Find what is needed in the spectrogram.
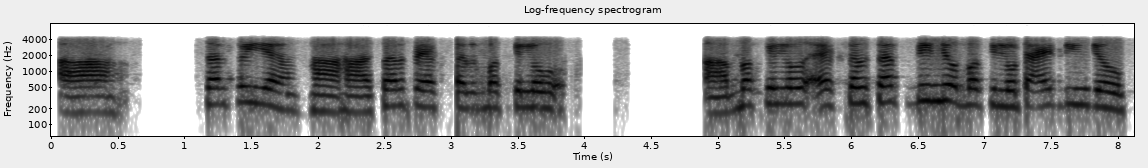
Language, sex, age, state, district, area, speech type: Sindhi, female, 60+, Uttar Pradesh, Lucknow, urban, conversation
